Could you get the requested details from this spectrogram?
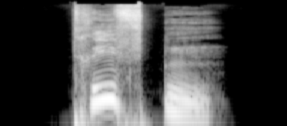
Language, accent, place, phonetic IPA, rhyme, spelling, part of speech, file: German, Germany, Berlin, [ˈtʁiːftn̩], -iːftn̩, trieften, verb, De-trieften.ogg
- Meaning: inflection of triefen: 1. first/third-person plural preterite 2. first/third-person plural subjunctive II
